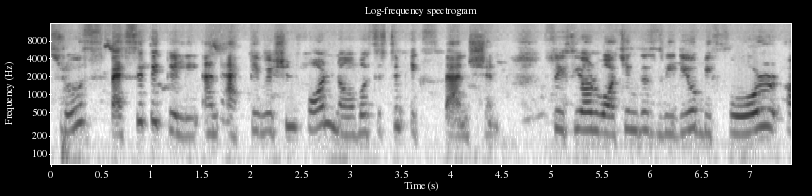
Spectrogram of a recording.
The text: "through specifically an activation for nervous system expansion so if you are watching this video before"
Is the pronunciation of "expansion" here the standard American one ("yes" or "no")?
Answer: yes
